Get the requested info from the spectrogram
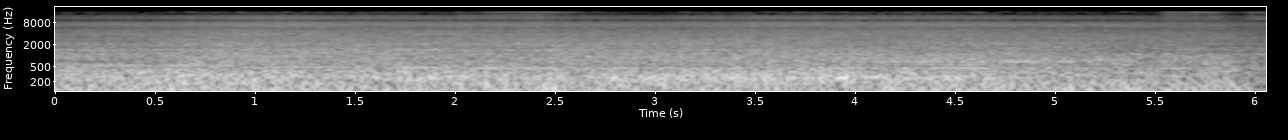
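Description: A Sanyo Electric Railway electric commuter train runs through a station, a steady rush of wheels on rail and running gear. It swells to its loudest about four seconds in and falls off near the end as the train draws away.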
